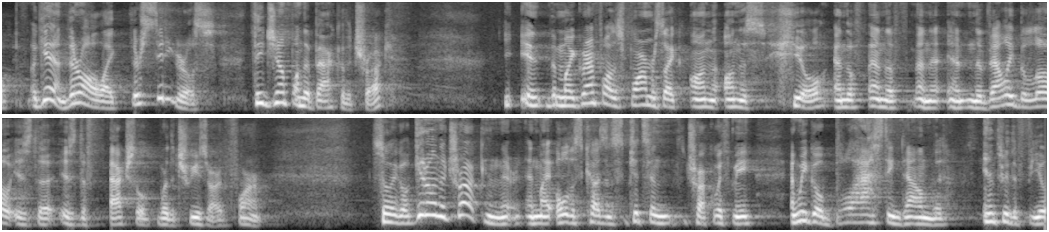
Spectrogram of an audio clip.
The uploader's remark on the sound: In this sermon from November 26th, 2023, at Bethel Church in Redding, CA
